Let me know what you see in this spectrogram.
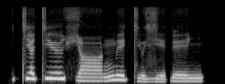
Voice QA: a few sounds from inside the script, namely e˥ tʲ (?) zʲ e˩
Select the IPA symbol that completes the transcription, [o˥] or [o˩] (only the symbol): o˩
